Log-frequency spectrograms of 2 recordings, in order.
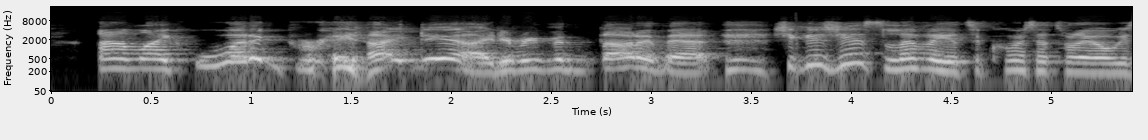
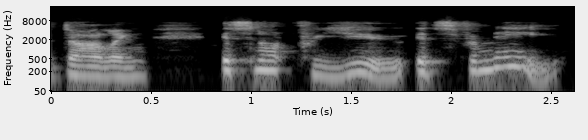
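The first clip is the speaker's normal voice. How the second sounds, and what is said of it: Attempted British accent. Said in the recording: “in her little British accent, which I cannot do justice to”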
